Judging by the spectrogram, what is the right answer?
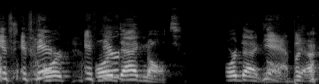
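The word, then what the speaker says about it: Daigneault: Like, if they're Dagnalt. Or Dagnall. Yeah, but it's not as fun. Like, the way it's spelled, it should be like it should be like pronounced like in the French way, like Daniel.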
